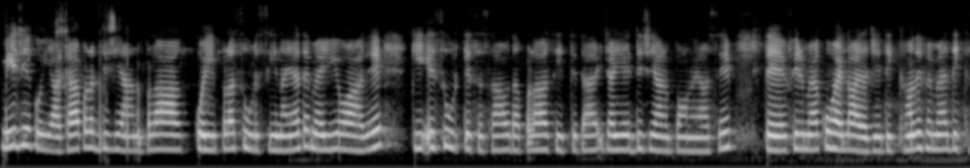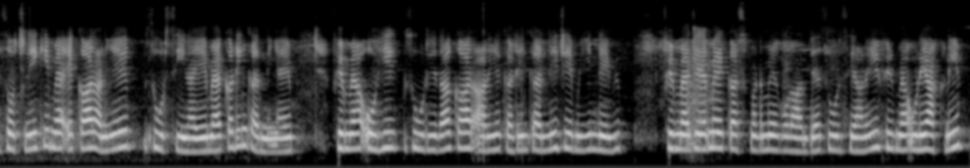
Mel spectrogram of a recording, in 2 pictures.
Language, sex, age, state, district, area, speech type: Dogri, female, 30-45, Jammu and Kashmir, Samba, urban, spontaneous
